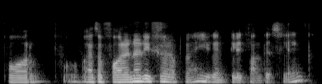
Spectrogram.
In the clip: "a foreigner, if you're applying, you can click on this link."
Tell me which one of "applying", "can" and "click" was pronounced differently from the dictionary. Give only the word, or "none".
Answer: applying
